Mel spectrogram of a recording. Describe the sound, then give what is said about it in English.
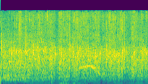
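An audience claps during a speech about new public school positions: a full, steady burst of many hands applauding at a strong, even level from start to finish. “Again, you should clap for that.”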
